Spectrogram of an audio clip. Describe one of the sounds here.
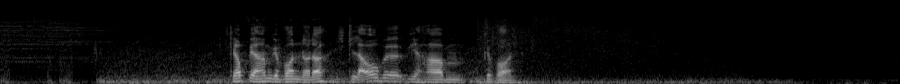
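A huge explosion booms with a deep roar that slowly fades away.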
